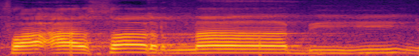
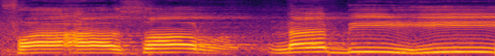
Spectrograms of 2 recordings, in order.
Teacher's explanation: na-nya nggak boleh dibaca panjang, nggak boleh fa'asar nabihi, nggak boleh ya.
